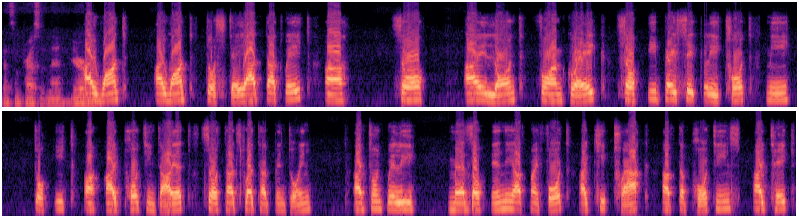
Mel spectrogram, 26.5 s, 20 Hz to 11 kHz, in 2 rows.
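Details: 25-year-old man with cerebral palsy since birth, which he says affects his balance, coordination and speech; doctors had told him he would never walk; real speech; dysarthria (cerebral palsy).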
